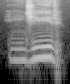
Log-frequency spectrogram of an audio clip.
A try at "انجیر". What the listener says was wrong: جیر، رے آخر میں یا لام ہے؟ مائک میں رے ادھر دیں آگے.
